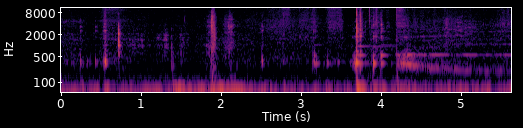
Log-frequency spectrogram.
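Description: An empty red Baileys gift tin, a tall, hollow, cylindrical printed metal tin, is tapped and handled with fingertips and nails, first with its lid on and then with the lid removed to show the open tin. Quiet, sharp, bright clicks and light tinny taps come with soft scraping handling noise. One tap near the end leaves a faint, sustained metallic ring.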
